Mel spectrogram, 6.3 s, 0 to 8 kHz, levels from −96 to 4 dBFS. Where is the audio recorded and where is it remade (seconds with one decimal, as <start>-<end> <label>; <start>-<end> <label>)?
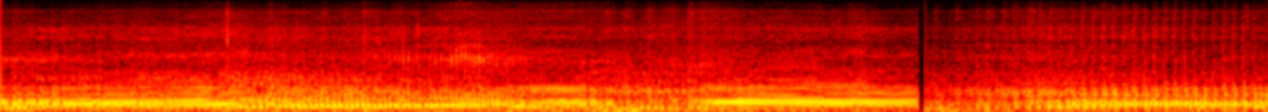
0.0-3.7 remade; 3.7-6.3 recorded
